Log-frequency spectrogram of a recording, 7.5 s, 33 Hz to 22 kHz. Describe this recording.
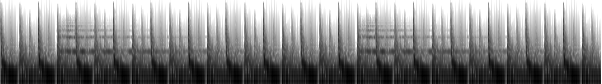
Through the Caves
A full out Dark Trance loop, good for home menus and a adventurous game. Loop is part of a pack containing 2 of the other loops.
bass, dark, trance, sound, beats, music, sonar, dance, cave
